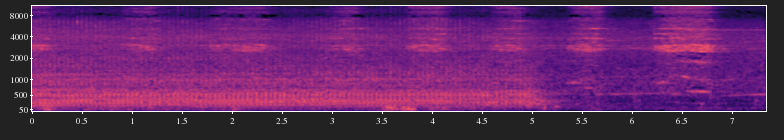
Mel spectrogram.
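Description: Construction work at a housing site in Tanza, Cavite, with a jackhammer-like rattle running steadily before cutting out, leaving a few faint scraping and knocking bursts.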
